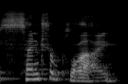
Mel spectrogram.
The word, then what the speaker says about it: Centriply: Our name, Centriply, it's pronounced like clarify, amplify, simplify.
